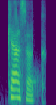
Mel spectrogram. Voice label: "cassock", Indian

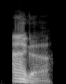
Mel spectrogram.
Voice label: "Aga", British

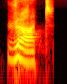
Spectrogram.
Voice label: "rot", Indian

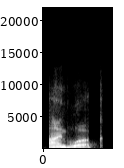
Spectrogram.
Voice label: "ironwork", Indian

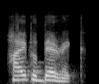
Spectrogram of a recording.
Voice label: "hyperbaric", Indian

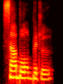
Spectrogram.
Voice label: "suborbital", Indian

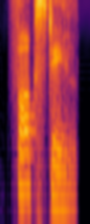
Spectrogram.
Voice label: "foxtail", Indian

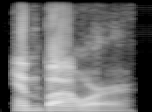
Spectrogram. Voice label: "embower", American

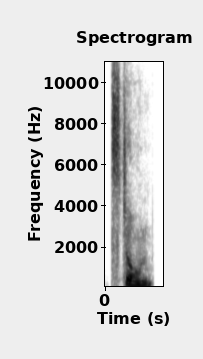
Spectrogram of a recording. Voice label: "stone", Indian

